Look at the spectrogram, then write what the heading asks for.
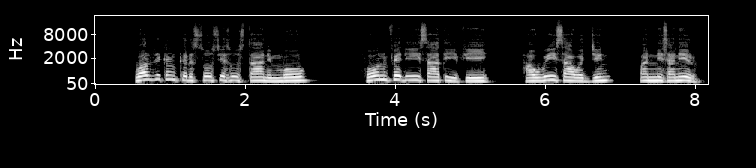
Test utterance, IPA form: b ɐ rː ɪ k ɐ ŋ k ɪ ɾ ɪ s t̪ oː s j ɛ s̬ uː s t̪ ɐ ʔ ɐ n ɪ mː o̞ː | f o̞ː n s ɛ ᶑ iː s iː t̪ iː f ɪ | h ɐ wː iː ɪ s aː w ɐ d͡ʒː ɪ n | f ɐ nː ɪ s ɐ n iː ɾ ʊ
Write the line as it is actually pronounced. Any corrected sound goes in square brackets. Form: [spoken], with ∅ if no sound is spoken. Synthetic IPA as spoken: [w] ɐ rː ɪ k ɐ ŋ k ɪ ɾ ɪ s t̪ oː s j ɛ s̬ uː s t̪ ɐ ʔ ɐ n ɪ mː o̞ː | f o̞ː n [f] ɛ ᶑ iː s [aː] t̪ iː f ɪ | h ɐ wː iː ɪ s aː w ɐ d͡ʒː ɪ n | f ɐ nː ɪ s ɐ n iː ɾ ʊ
